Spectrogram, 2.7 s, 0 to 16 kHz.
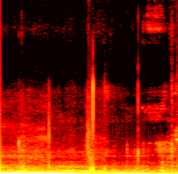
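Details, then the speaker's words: Ford 2.0L EcoBoost (listed as a 2016 Flex, described as a 2017 Edge) with P0012/P0015/P0017 cam timing faults, after repair: steady smooth low idle rumble with no misses, knocks or ticks; no check engine light, confirmed fixed. "let's confirmed fix there's no check engine light on this thing it runs good"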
